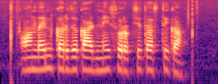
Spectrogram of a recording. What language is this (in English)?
Marathi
